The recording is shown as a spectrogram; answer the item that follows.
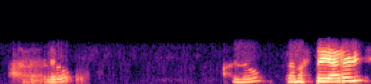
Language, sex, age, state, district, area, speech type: Kannada, female, 18-30, Karnataka, Davanagere, urban, conversation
